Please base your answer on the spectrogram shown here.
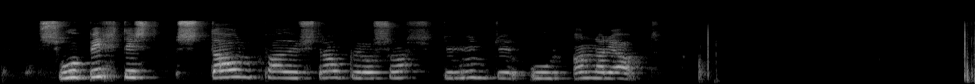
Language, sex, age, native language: Icelandic, male, 13, Icelandic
